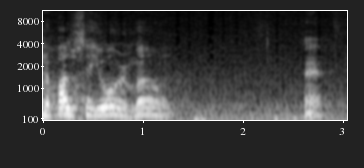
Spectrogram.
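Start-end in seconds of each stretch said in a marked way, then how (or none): 0.1-1.3 soft, quiet, pious-sounding reverent tone. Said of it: "falam uma linguagem, é, como cidadãos do céu".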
